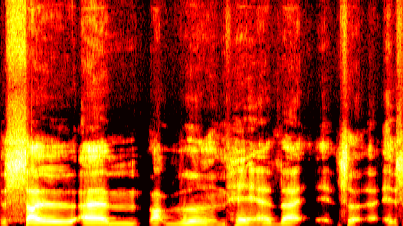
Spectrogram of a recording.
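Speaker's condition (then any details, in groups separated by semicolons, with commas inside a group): Tongue cancer surgery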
